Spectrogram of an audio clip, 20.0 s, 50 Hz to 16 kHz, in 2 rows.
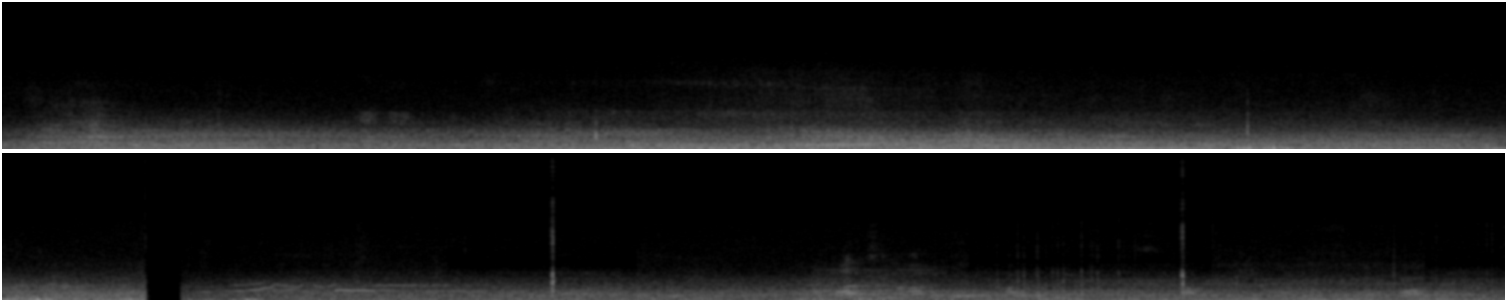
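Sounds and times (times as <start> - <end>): noisy street background: 0.0 - 20.0.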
